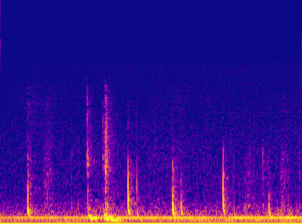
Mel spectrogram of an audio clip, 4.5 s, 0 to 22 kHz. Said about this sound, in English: I drove down to the apartment house on Gramercy Square where Cross and Halleck lived, took the elevator up to the 10th floor, found the right door, and slipped in with a pass key.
